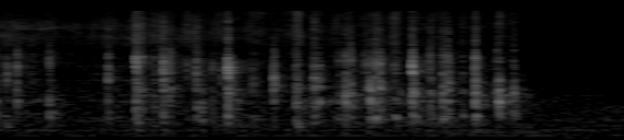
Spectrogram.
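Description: A small paintbrush with orange bristles, held in the right hand, brushes across the hollow plastic keycaps of a full-size black mechanical computer keyboard. The keycaps give a run of quick, bright, dry clicks and clacks with almost no ring. The clicking stops just before the end, leaving faint quiet.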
